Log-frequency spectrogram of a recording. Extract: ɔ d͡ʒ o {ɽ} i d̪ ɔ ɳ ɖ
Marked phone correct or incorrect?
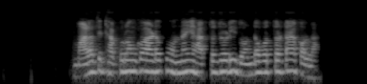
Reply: correct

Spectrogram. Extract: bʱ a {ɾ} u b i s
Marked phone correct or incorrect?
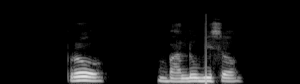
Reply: incorrect: l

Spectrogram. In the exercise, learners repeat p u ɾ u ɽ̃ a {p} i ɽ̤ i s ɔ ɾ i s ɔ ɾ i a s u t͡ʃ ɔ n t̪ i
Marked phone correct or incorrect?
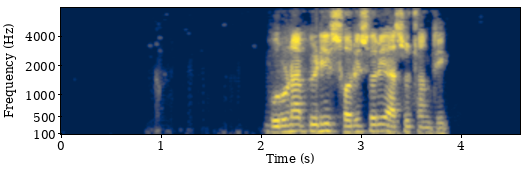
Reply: correct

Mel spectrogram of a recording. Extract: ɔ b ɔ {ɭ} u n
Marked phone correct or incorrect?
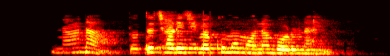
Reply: incorrect: ɽ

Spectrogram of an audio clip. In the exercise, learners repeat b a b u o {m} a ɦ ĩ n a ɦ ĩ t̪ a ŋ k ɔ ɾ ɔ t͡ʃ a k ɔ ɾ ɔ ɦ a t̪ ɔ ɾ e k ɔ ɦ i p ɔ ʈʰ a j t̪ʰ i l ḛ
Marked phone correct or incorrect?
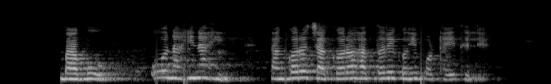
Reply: incorrect: n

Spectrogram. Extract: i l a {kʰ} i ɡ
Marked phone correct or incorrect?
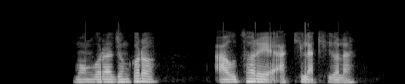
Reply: correct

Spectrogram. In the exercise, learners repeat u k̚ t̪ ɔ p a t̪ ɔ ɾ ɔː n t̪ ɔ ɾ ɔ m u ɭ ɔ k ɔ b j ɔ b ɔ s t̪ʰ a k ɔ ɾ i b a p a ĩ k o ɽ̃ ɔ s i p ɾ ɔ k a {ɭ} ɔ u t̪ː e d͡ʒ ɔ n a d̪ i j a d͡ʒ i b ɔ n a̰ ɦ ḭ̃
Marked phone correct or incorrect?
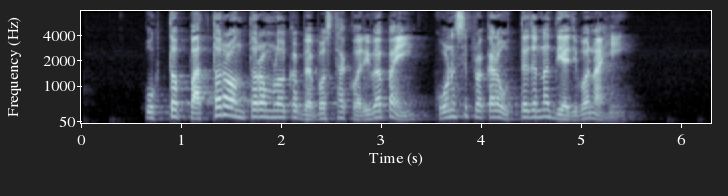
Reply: incorrect: ɾ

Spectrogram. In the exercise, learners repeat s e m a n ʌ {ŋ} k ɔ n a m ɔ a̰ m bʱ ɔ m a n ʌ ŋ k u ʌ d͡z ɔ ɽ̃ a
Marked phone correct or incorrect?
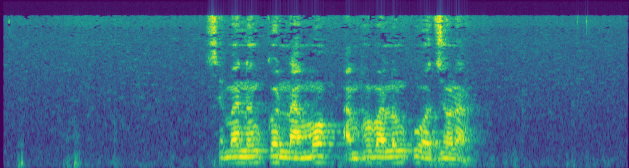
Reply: correct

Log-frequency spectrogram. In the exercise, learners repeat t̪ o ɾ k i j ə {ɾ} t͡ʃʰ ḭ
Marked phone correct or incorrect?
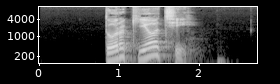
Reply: incorrect: none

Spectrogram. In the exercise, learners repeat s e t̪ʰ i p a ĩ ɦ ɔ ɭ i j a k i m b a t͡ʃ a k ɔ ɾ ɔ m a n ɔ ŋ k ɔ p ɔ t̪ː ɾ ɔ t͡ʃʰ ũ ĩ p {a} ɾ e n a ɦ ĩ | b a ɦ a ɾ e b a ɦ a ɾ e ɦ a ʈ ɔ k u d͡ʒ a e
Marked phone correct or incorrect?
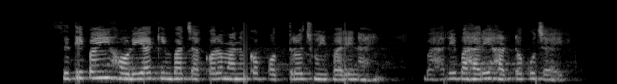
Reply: correct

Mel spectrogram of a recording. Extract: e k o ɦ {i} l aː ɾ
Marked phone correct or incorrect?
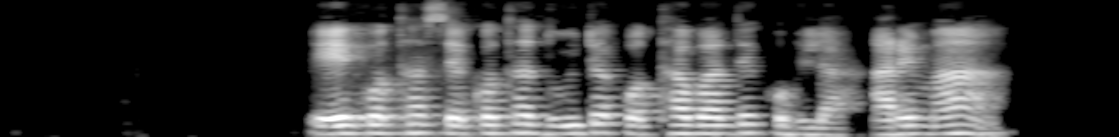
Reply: correct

